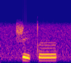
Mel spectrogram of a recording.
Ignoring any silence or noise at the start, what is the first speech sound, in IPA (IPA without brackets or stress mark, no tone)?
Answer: ʈ͡ʂ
